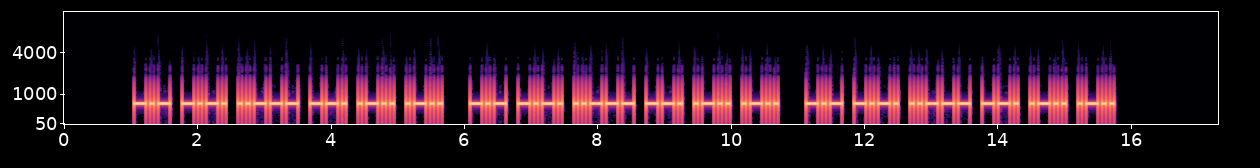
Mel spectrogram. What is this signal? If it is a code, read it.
Morse code, heard as a keyed tone, about 20 wpm, 700 Hz. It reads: KC2GLL KC2GLL KC2GLL
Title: USA Call Signs Repeated 3x 20wpm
